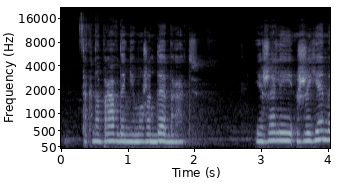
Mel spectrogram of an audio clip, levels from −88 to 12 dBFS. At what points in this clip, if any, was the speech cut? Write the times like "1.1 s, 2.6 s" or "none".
1.0 s, 1.3 s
